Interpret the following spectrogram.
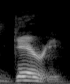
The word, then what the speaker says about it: Gary: who is a cow whose name is Gary and it is spelled like Dairy and you could tell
